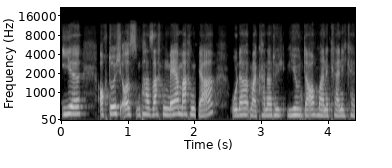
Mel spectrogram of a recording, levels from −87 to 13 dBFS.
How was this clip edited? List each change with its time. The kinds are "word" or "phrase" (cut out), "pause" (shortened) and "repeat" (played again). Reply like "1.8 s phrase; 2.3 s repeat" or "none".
2.0 s phrase; 2.8 s word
